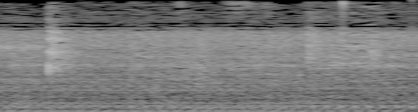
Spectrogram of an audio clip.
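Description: Steady low hum with a light hiss under it, holding at one pitch and level throughout.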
